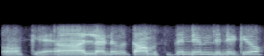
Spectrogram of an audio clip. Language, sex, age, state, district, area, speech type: Malayalam, female, 60+, Kerala, Kozhikode, urban, conversation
